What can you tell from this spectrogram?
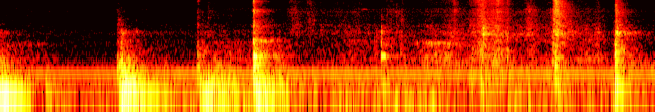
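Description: Knife point jabbed through a glove into a wooden cutting board: four dull knocks in the first three seconds, then a few lighter clicks.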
